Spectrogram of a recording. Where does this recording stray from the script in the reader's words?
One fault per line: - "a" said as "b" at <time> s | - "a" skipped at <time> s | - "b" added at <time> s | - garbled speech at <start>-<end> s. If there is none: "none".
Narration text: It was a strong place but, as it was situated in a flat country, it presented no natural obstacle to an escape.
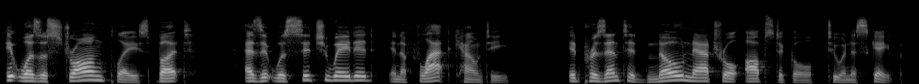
- "country" said as "county" at 4.5 s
